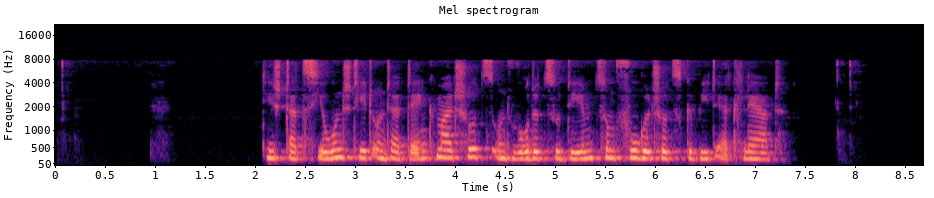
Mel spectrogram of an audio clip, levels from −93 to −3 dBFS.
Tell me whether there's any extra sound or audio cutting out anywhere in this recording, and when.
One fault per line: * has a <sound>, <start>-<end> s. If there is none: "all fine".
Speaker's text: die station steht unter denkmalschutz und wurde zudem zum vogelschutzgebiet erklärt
all fine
